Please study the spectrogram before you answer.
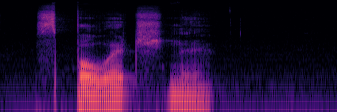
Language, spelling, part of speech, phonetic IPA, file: Polish, społeczny, adjective, [spɔˈwɛt͡ʃnɨ], Pl-społeczny.ogg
